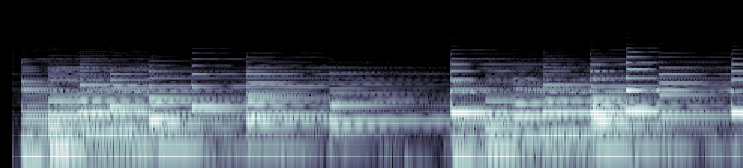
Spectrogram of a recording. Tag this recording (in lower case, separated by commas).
music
